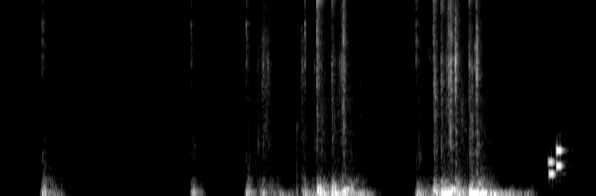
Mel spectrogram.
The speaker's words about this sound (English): Clack, clack, clack. Clack of the keys.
